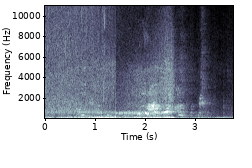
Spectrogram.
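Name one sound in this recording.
A man falls heavily onto a leather sofa with a thud.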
